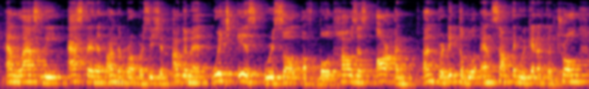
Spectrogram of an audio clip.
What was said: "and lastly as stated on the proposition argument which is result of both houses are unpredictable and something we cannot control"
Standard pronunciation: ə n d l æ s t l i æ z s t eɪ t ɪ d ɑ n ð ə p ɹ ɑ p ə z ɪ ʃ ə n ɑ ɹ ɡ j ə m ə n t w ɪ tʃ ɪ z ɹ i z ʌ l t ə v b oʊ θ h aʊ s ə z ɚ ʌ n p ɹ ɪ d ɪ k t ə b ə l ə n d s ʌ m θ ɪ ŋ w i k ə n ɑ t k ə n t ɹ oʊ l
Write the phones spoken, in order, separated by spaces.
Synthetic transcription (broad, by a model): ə n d l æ s t l i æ s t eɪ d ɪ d ɑ n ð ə p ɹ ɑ p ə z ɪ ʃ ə n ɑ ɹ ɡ j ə m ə n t w ɪ tʃ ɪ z ɹ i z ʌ l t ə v b oʊ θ h aʊ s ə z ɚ ʌ n p ɹ ɪ d ɪ k t ə b ə l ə n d s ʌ m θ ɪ ŋ w i k ə n ɑ t k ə n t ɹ oʊ l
